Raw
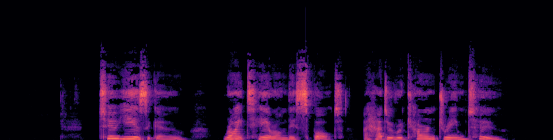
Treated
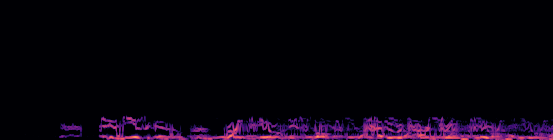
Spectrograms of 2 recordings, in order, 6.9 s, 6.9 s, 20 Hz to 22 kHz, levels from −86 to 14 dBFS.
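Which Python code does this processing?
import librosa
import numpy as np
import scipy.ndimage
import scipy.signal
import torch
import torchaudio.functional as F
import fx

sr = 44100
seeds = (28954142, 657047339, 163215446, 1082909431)

y = fx.sine_speech(x, sr)
y = fx.fixed_phaser(y, sr, hz=1900.0, stages=8)
y = fx.echo_stepped(y, sr, ms=546, hz=190.0, octaves=0.7, feedback_pct=70, wet_db=-3)
y = y * librosa.db_to_amplitude(7.0)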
